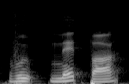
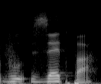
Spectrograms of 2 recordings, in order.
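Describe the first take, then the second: First: The 'ne' sound is pronounced in full. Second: The 'ne' is dropped and the words are shortened.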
